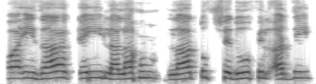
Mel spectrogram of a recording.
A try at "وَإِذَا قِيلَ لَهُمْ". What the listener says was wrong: قی کی بجائے قیل لہم.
